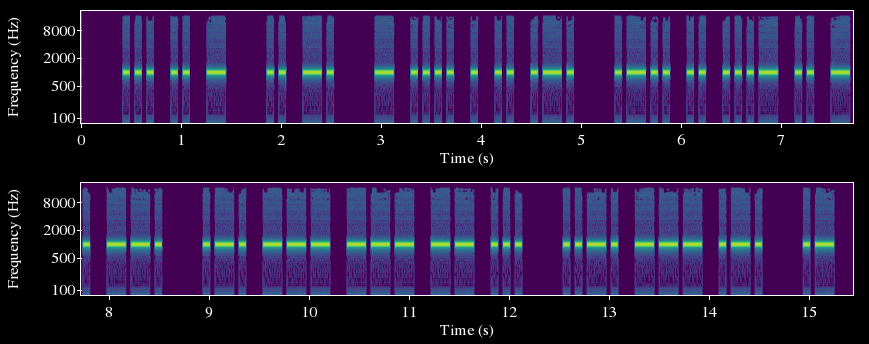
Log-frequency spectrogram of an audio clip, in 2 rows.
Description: Morse code, heard as a keyed tone, about 20 wpm, 1000 Hz. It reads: SIT IN THEIR LIVING ROOMS FOR A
